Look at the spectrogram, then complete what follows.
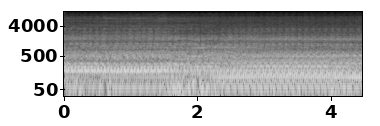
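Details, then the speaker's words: Turbo Toyota Supra first running after about three years sitting, exhaust baffle fitted; rough uneven idle with irregular stumble about three times a second under a low drone; still sounds like a misfire, cause unconfirmed. "y'all saying sounds like a still misfire the turbo was spinning"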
